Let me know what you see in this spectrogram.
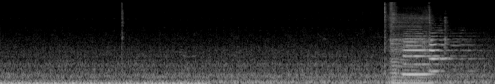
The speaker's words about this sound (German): eigentlich darf ich ja kein Martinshorn machen. Blaulicht und das kann man ja nicht hören. Ne?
